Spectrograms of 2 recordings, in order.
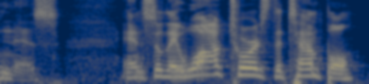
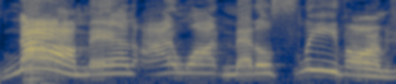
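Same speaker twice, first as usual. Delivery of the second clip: loud, higher-pitched refusal, last words drawn out; defiant protest; 7 semitones higher, 8 dB louder, slower than usual. Retold or imitated. Jax refusing Raiden's pep talk, in loud defiant protest. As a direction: refuse emphatically, voice jumping up.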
